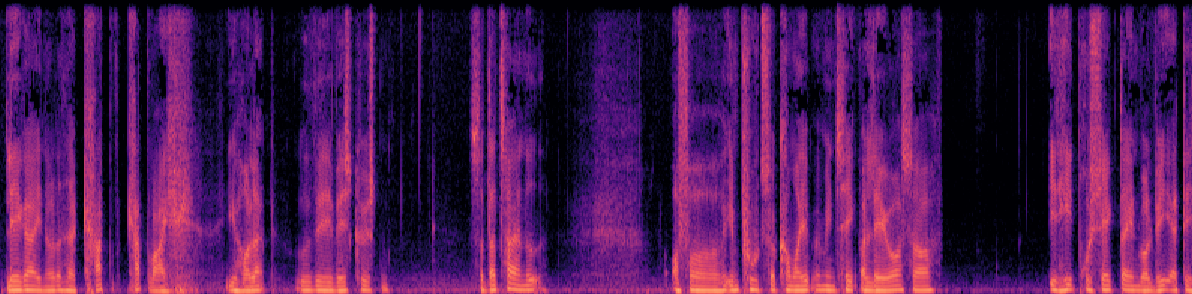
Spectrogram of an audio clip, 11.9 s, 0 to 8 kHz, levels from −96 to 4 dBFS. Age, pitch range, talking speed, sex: 30-49, 115-135 Hz, 175 wpm, male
